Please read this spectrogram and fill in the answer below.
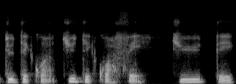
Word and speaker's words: coiffé: Tu t'es coiffé. Tu t'es coiffé. N'est-ce pas? Tu t'es coiffé. N'oublie pas O-I, toujours wa.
